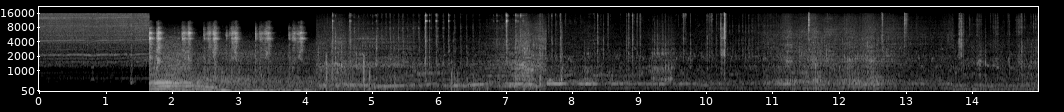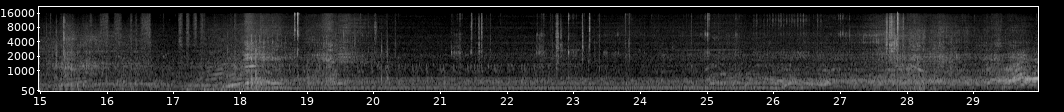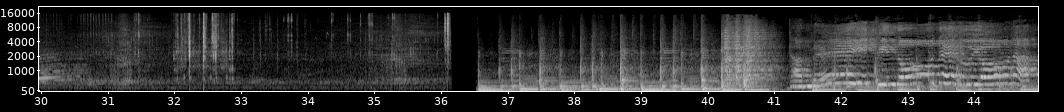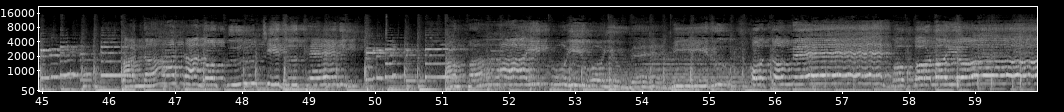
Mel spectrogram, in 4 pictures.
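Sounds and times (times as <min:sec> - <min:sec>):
file rasping on metal: 0:01.6 - 0:04.9
metal clinks and knocks: 0:01.7 - 0:06.3.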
